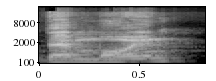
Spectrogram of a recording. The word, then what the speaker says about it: Des Moines: Des Moines. So it is pronounced Des Moines.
